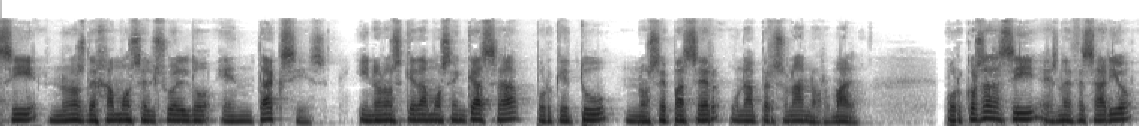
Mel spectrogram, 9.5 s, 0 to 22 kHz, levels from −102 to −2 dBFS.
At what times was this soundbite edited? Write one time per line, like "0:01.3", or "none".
0:02.8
